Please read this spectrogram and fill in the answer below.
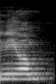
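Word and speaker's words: knee: এক্ষেত্রে কে অনুচ্ারিত থাকবে অর্থাৎ কে এর উচ্চারণ হবে না অনুচ্চারিত থাকবে উদাহরণ স্বরূপ দেখুন উদাহরণ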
